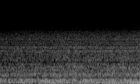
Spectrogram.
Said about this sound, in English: Lift off of Antares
